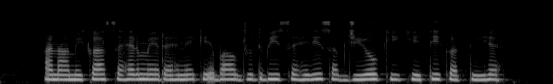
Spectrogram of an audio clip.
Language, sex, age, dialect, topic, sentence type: Hindi, female, 31-35, Garhwali, agriculture, statement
